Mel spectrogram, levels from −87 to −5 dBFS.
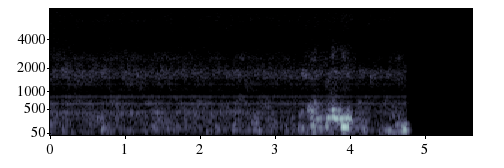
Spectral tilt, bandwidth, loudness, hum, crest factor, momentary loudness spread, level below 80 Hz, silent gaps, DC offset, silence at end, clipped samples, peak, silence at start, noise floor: -9.5 dB/octave; 7.6 kHz; -38 LUFS; none; 24 dB; 27 LU; -64 dBFS; none; under 0.1%; 0.85 s; under 0.1%; -20 dBFS; 0.15 s; -62 dBFS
